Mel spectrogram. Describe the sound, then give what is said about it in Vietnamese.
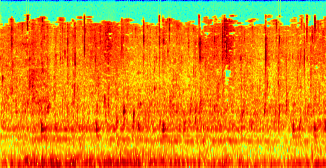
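Water flows inside a cave as a steady, faint trickling rush with a low rumble beneath it, holding an even level throughout. “Ông Vương nghe thấy tiếng nước chảy đâu đó ở trong hang, đúng hơn tiếng nước đang chảy phát ra đằng trước.”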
